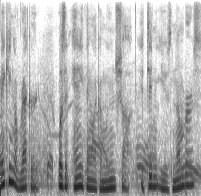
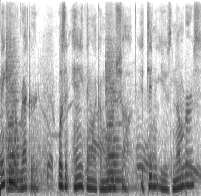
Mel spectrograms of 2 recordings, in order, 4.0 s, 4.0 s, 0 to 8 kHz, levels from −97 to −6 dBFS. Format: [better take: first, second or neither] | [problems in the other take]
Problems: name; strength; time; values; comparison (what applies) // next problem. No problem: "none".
first | background sound (Bowed string instrument); 8 dB below the speech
